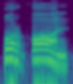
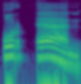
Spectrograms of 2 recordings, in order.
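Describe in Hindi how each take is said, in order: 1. हमज़ा भारी है, o जैसी आवाज़ के साथ। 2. हमज़ा बारीक है, e जैसी आवाज़ के साथ। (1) "ना कि कुरआन" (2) "ए कुरआन"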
